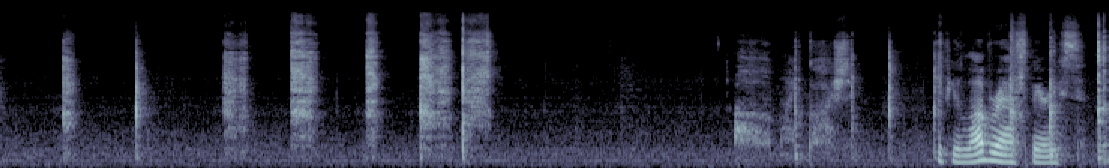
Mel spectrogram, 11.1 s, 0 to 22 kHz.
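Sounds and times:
metal spoon scraping saucepan: 2.2 - 5.0.

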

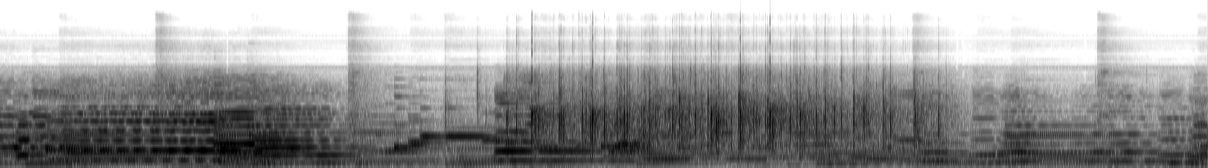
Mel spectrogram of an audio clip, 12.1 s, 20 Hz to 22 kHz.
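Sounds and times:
jazz big band playing: 0.0 - 12.0
audience clapping: 4.8 - 9.6.

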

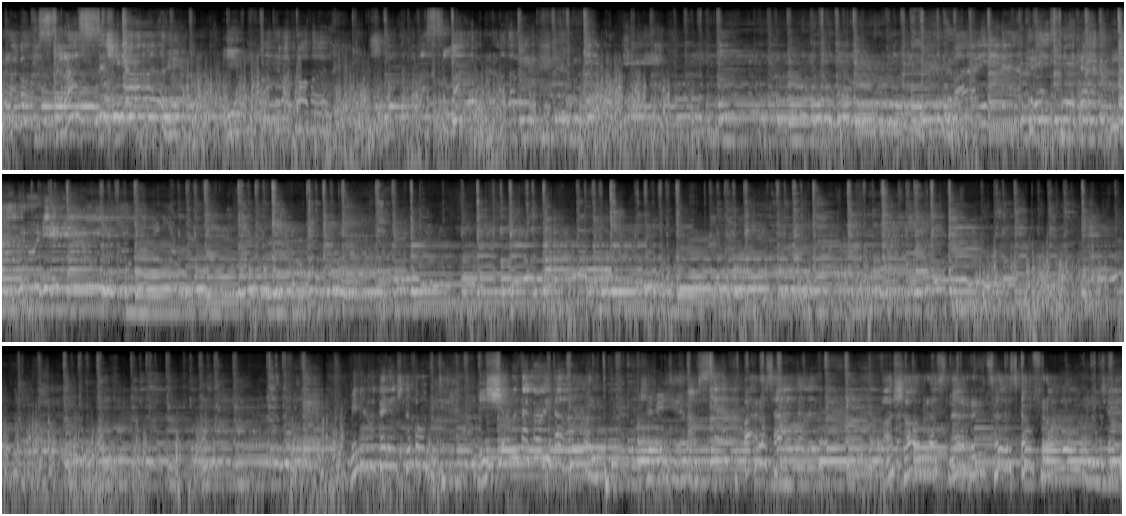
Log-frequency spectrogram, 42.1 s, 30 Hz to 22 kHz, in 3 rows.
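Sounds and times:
acoustic guitar plucking: 0.0 - 42.0.

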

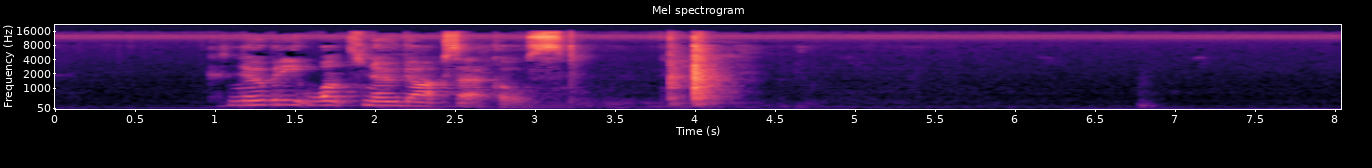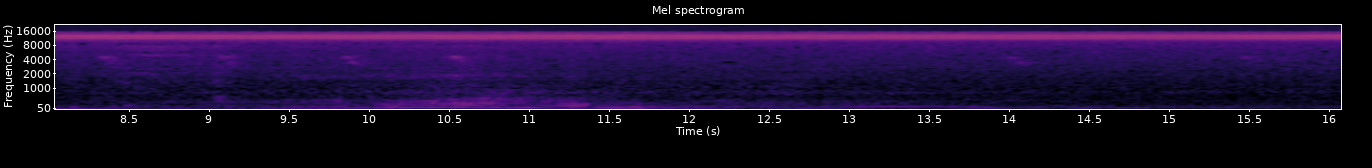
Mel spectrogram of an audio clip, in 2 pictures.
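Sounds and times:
faint low sound: 0.0 - 14.5.

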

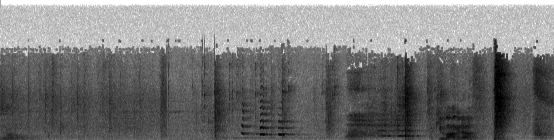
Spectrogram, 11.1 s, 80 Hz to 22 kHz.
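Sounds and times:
door hinges squeaking: 4.2 - 6.2, 7.4 - 8.6.

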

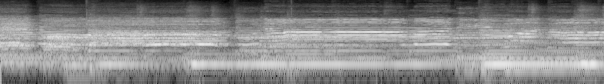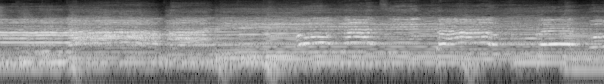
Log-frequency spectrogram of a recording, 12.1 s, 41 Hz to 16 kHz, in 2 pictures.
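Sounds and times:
choir singing gospel song: 0.0 - 4.8, 5.4 - 12.0
steady musical backing: 0.0 - 12.0.

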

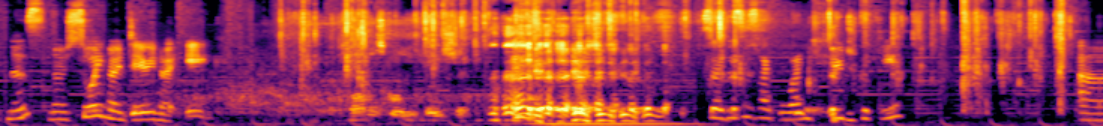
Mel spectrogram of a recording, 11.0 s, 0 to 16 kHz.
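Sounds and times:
background music: 0.0 - 11.0
person speaking: 3.5 - 8.6
wrapper crinkling: 9.0 - 10.9.

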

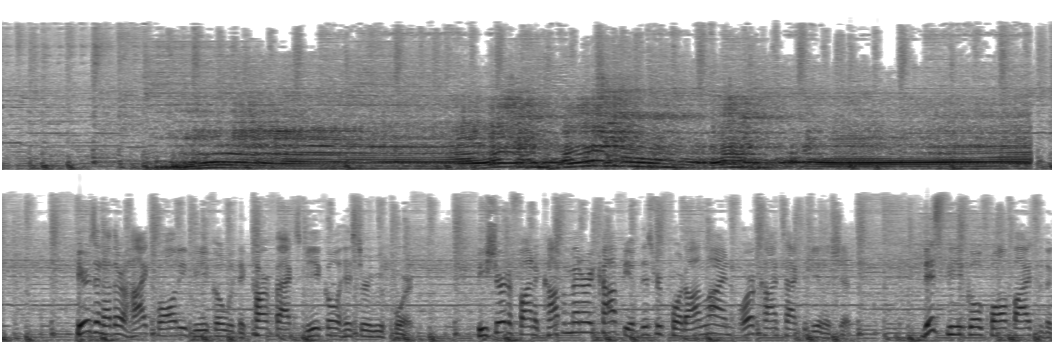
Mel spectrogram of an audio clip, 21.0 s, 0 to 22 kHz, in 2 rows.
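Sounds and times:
car engine revving: 1.4 - 10.4.

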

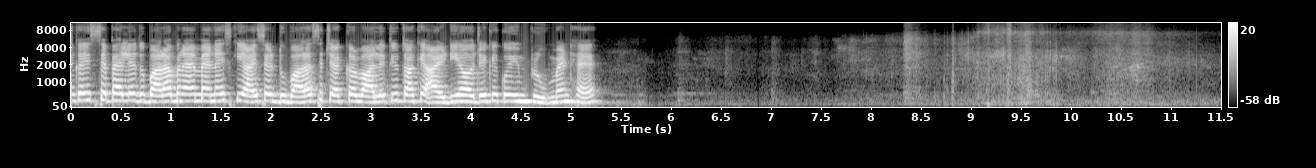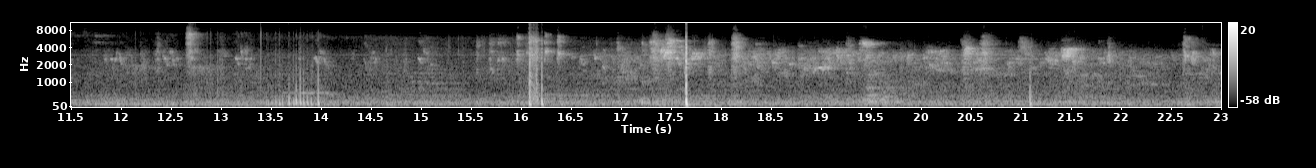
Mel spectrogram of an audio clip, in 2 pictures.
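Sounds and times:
birds chirping: 7.4 - 23.0.

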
